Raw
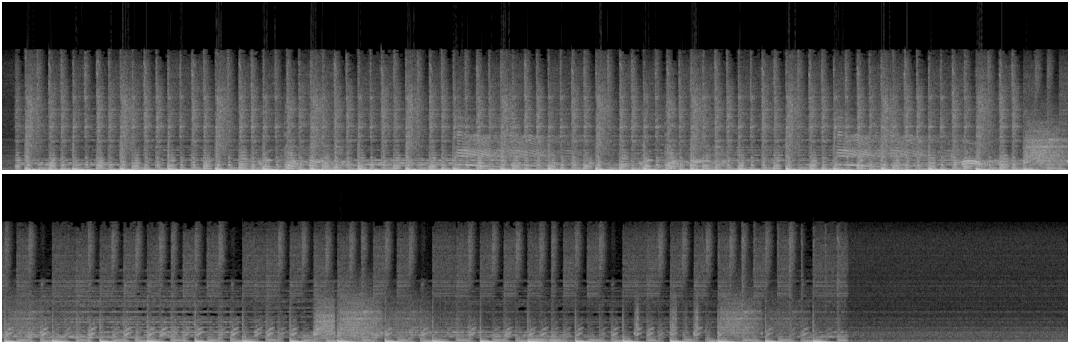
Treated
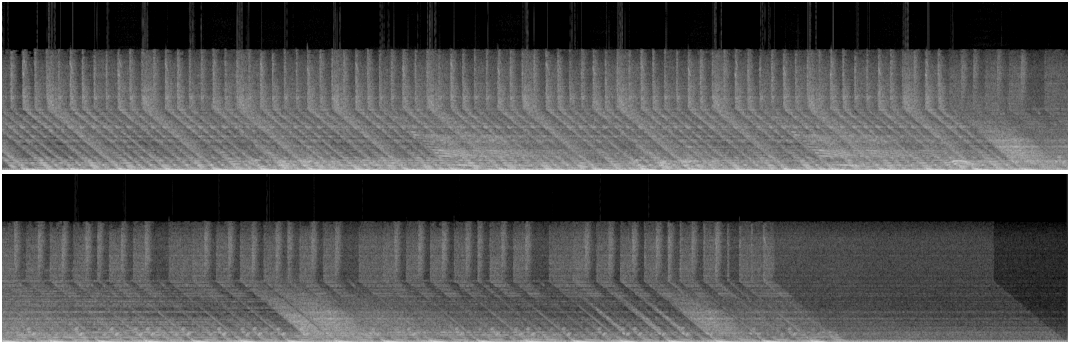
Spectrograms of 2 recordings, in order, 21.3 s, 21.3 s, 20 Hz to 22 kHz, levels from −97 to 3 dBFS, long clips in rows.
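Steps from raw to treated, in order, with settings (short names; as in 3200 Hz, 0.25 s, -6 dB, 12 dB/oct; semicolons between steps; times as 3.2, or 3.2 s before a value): spectral delay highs early, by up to 0.735 s; diffused feedback echo 0.821 s, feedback 47%, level -12.5 dB; hum 50 Hz, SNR 13 dB; gain +7 dB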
